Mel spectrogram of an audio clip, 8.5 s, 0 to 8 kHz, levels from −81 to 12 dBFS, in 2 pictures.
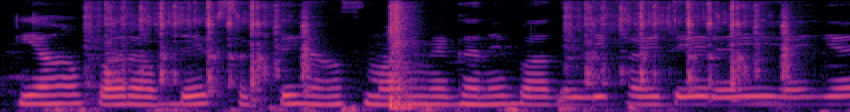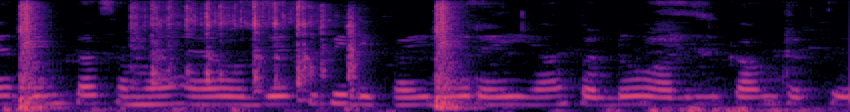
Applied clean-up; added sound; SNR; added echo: classical method log-MMSE.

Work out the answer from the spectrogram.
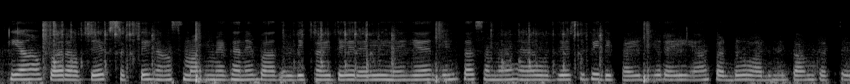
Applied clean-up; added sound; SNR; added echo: neural mask model RNNoise.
